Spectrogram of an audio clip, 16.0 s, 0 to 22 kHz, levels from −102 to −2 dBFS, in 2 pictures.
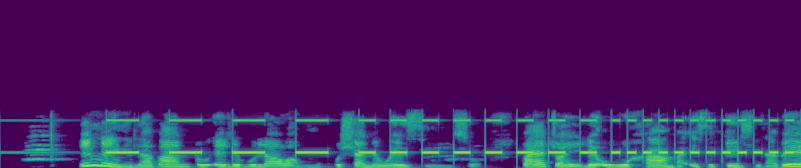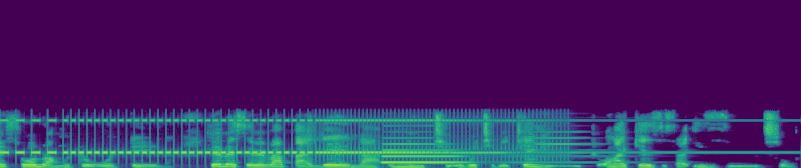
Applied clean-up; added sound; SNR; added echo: classical method log-MMSE.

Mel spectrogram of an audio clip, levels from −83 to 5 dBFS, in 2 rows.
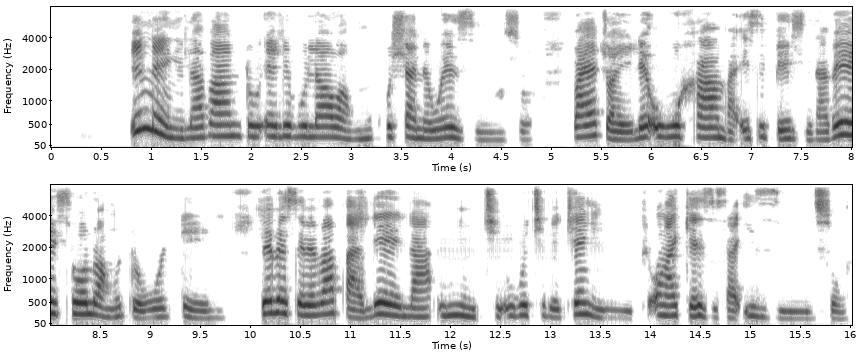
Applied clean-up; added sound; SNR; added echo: neural mask model Resemble Enhance denoiser.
